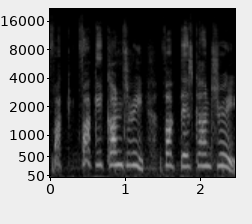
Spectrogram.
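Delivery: play-acted, very high-pitched, furious raging yell. Retelling a man turning in circles: imitating a man yelling angrily. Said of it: "He was yelling something about Japan".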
